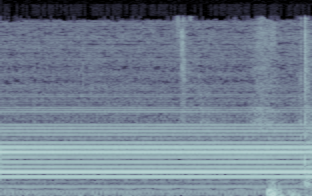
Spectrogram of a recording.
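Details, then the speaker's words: Samsung top-load washing machine set to spin with door switch bypassed: steady even electrical hum, drum not rotating, only the drain pump droning; washer motor stalled by a failed capacitor. "ಇದು ನೋಡೋದು ನೀವು, ಇನ್ನು drum ತಿರುಗ್ತಿಲ್ಲ, drain motor ಮಾತ್ರ on ಆಗಿದೆ. Friends, ನೀವು ನೋಡ್ಬೋದು, ಇದು ಒಂಥರ ಸೌಂಡ್ ಬರ್ತಿದೆ ಗುಯ್ ಅಂತ."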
